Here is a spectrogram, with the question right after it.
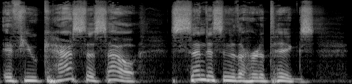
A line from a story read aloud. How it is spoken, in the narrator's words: the demons pleaded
